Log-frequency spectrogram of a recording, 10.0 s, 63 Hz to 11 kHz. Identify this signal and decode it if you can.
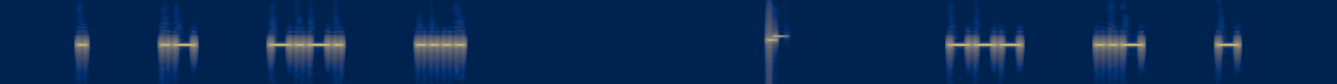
Morse code, heard as a keyed tone, about 25 wpm, spaced as for 12 wpm, 700 Hz. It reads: EACH OUT
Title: 4x Character Spacing - Top 100 Words - 25wpm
